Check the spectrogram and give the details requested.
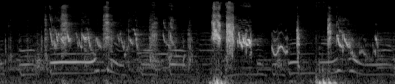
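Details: Happy budgie chirping: rapid warbled high notes in clusters about every half second, two loud scratchy bursts near the middle, with a steady low melodic tone running beneath.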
